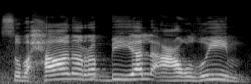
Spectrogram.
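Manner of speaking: سبحان ربی العظیم drawn out slowly, throaty ain in العظیم; slow recitation. Shown as a demonstration. Teacher modelling correct العظیم for students, slow. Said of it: "تسی پڑھ دیو عظیم".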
